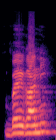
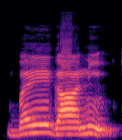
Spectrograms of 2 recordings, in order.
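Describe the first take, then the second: First: Said in the usual way. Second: Baigani stretched out very slowly, each syllable drawn long; Baigani spoken slowly and clearly for class; slow drilled answer. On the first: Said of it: "क्या बोलते हैं?". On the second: Shown as a demonstration. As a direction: drag out Baigani so students catch it. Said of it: "क्या बोलते हैं बैगा लोग?".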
